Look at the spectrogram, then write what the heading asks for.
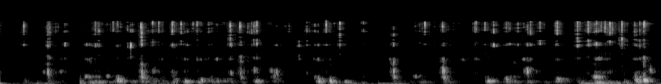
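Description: Many quick, light clicks from typing on a computer keyboard come in uneven bursts of taps. The typing is fairly quiet and no one speaks.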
